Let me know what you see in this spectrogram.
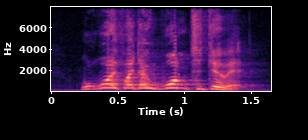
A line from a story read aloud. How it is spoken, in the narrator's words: He yelled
